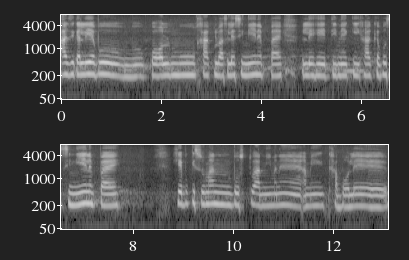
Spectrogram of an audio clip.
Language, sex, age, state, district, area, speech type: Assamese, female, 30-45, Assam, Majuli, urban, spontaneous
